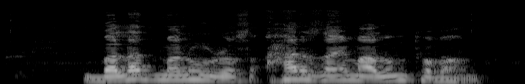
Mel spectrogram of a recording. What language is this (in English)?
Kohistani Shina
